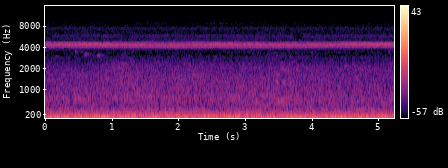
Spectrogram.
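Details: A continuous, even cricket trill at night, high and unwavering, sits over a constant deep background rumble.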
